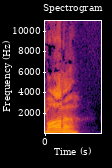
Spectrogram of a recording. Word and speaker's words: Bana: Eric Bana? – Yeah. – What's his fucking name? – Bana.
